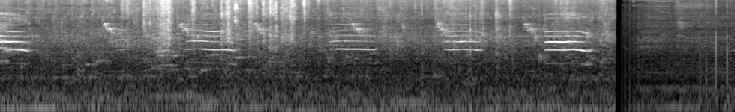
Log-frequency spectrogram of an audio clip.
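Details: Kittens crying out loudly as the mother cat teaches them how to walk: a steady series of thin, high meows roughly every second, overlapping voices, ending in a brief silence and low room noise.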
